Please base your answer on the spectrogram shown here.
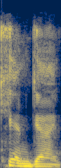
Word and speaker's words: Qin Gang: do you think Fred I think his name is pronounced Ken gang but I could be wrong I don't speak Chinese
